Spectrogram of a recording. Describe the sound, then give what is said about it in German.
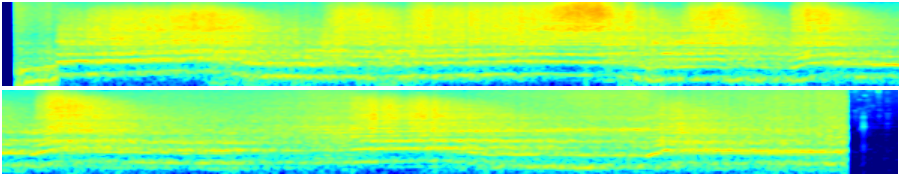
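A sports car engine revs hard and loud for about fourteen seconds inside a tunnel, pitch rising and dropping through repeated throttle blips, its roar echoing and reverberating. “Ähm, und weil es so schön ist, ähm, hören wir uns jetzt nochmal ein paar Aufnahmen aus einem Tunnel an, denn da halt das ja bekanntlich besonders gut.”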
